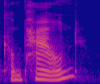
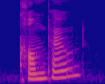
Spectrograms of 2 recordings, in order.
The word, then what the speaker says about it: compound: But this is one of those words where different syllables are stressed depending on whether you use it as a noun or verb. So with the noun and adjective, the first syllable is stressed, compound. With the verb, the second syllable is stressed instead, compound.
